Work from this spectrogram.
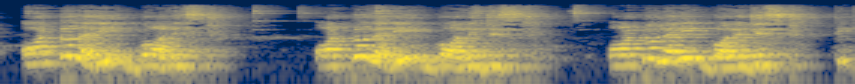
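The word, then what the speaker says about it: otolaryngologist: Doctor के पास जाएंगे, ऑटोलरिंगोलॉजिस्ट, ठीक है, इसका प्रोनाउंसिएशन यही होगा, यानी गले से संबंधित जो भी बीमारियां हैं आप इस डॉक्टर के पास जाएंगे, ठीक है।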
